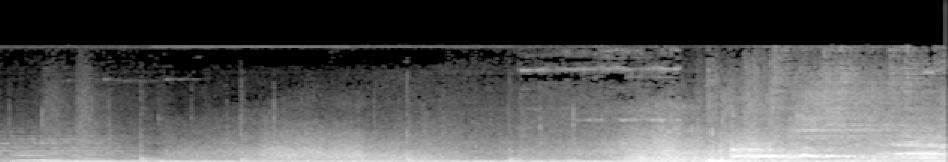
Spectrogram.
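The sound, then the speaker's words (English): A car accelerates hard, its engine rumble swelling and building, then tires screech briefly near the end as it swerves around a corner after stopping at a junction. “Suddenly, Jake floors it and screeches around the corner.”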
